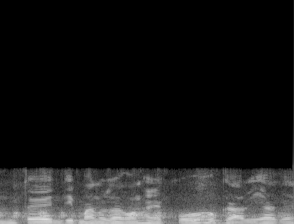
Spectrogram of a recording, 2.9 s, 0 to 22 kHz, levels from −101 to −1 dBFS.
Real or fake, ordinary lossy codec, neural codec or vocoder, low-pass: real; none; none; 5.4 kHz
